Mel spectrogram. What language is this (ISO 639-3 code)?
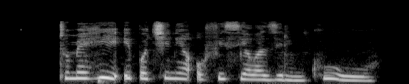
swa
